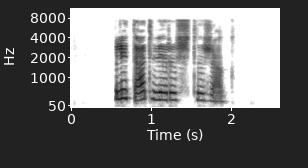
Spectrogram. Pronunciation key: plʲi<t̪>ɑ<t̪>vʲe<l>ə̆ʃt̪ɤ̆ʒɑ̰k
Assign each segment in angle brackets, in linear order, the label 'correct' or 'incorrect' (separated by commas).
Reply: correct, correct, incorrect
